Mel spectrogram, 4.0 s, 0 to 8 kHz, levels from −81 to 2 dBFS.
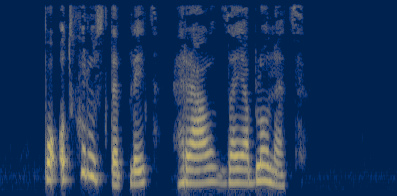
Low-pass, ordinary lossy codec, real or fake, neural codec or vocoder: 7.2 kHz; Opus, 64 kbps; real; none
